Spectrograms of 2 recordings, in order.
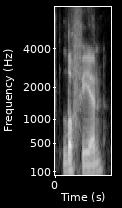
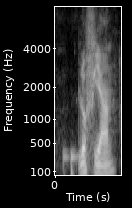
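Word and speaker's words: lufian: uh old english uh uh pronounced luffian luffian i think that's how you pronounce it l-u-f-i-a-n is to feel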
